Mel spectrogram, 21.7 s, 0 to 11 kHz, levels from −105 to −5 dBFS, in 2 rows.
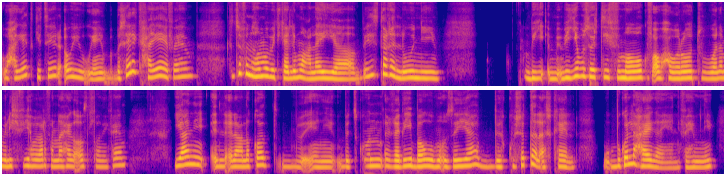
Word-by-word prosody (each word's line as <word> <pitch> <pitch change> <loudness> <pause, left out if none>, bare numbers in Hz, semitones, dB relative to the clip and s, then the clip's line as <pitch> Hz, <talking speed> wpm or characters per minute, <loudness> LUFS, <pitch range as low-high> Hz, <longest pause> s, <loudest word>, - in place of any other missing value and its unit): وحاجات 245 +7 -3
كتير 275 +4 -5
أوي، 250 0 0
ويعني 200 -1 -2
ب - - -9
باشارك 370 - 0
حياة، 265 +3 +1
فاهم؟ 270 +3 -5 0.5
أكتشِف 365 +6 -1
إن 335 - +6
هُم 285 +1 +5
بيتكلّموا 245 -2 +2
عليَّ، 210 -2 +3
بيستغلّوني 235 - +2 1.3
بي 220 0 0
ب 205 0 -1
بيجيبوا 240 +7 +2
سيرتي 260 -2 +1
في 240 0 -4
مواقف 230 +1 +4
أو 220 - +5
حوارات 225 +1 +2
وأنا 210 +1 0
ما 225 -1 +1
ليش 220 +1 -4
فيها 235 0 -3
ولا 220 - -1
أعرف 225 0 -3
عنّها 210 0 -1
حاجة 215 -1 -3
أصلًا 215 0 -9
يعني، 200 0 -8
فاهم؟ 250 +3 -6 0.7
يعني 265 +1 +2
ال 215 +1 -3
العلاقات 215 +5 -1
ب 205 0 -11
يعني 195 0 -4
بتكون 225 +3 -4
غريبة 215 0 +1
ومؤذية، 220 +3 +1
بك 205 0 -5
بشتّى 255 +6 -2
الأشكال 200 -3 -3 0.4
وبكل 225 +10 +1
حاجة 220 -6 +2
يعني، 175 0 -10
فاهمني؟ 190 +3 -4
225 Hz, 135 wpm, -23 LUFS, 210-255 Hz, 1.3 s, إن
